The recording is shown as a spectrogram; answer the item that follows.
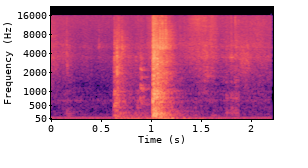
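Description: A guitar amplifier head being set down on top of another amp head in a stack: a knock, then a louder thump less than half a second later.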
